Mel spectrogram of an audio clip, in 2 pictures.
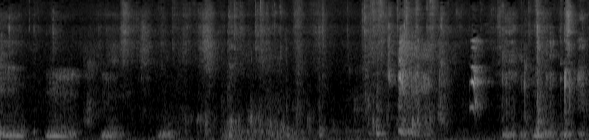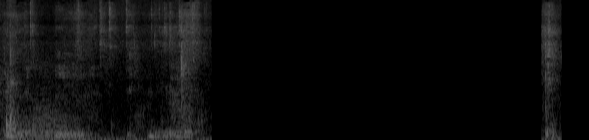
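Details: Indoors, Yorkshire Terrier puppies romp with their mother, giving quick whimpers, yips and soft growls over scampering, then falling silent apart from one last brief sound.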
